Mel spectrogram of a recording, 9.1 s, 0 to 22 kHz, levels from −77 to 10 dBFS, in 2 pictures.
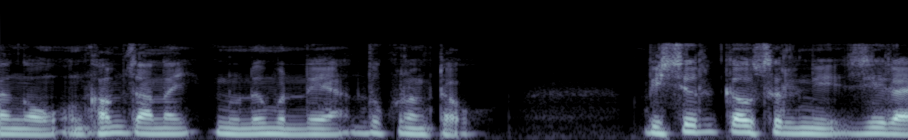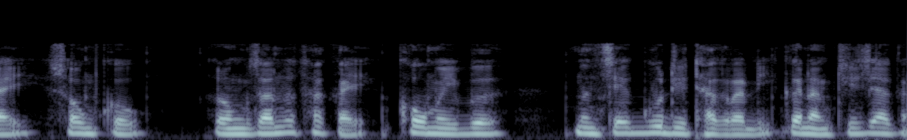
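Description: Speech runs the whole way through with heavy codec damage, most likely Dolby Digital compression at a starved rate that points to roughly 48 kbps. The encoder has cut the band so nothing survives above 7 kHz, leaving the sound dull, and many frequency lines carry only dither fill, giving a rough, fluttering noise around voiced tones. A spectrogram would show a flat ceiling at 7 kHz and grainy, speckled energy in place of clean harmonics.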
